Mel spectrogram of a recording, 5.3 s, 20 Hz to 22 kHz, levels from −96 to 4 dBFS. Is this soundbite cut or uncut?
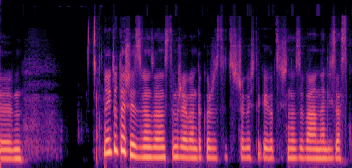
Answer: cut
